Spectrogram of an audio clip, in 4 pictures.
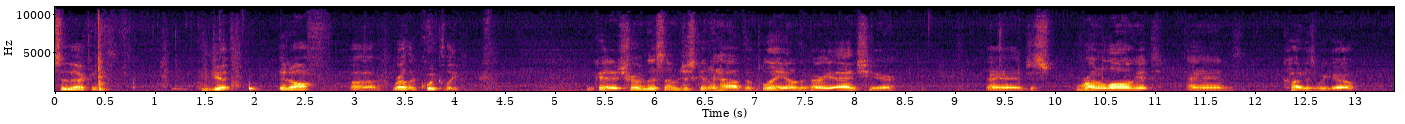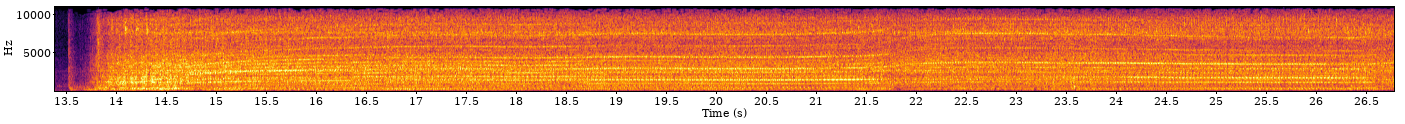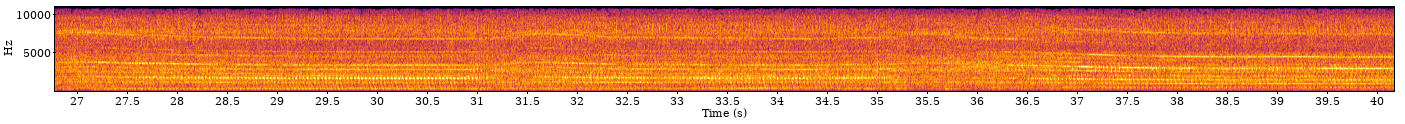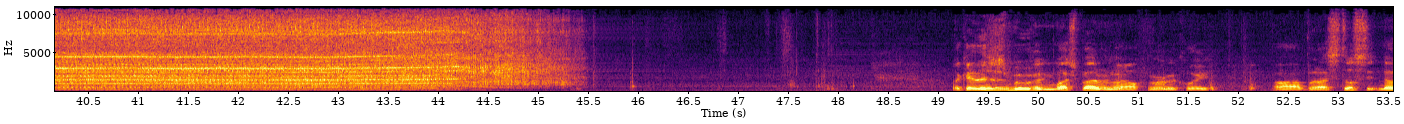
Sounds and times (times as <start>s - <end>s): Speech: 0.0s - 0.6s, 1.4s - 4.1s, 5.3s - 8.4s, 9.3s - 13.0s, 49.2s - 51.8s, 52.4s - 53.5s.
